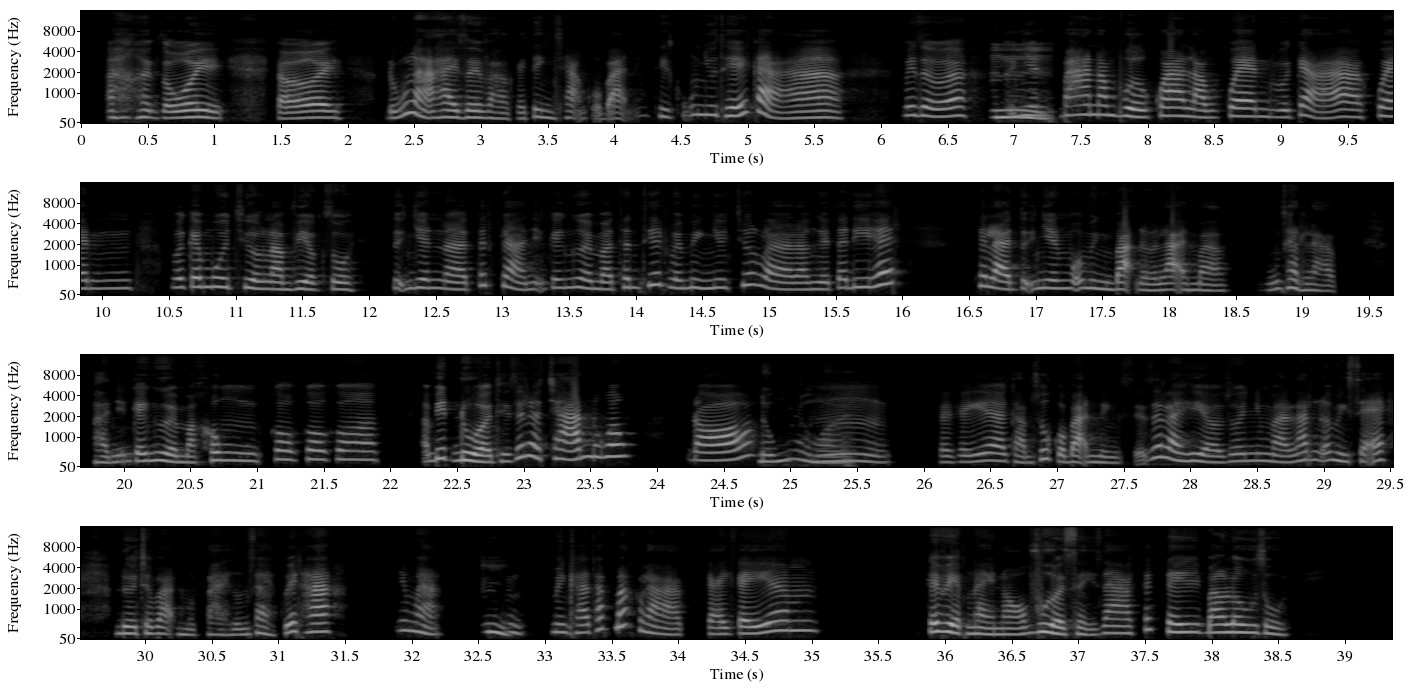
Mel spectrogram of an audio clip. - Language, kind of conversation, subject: Vietnamese, advice, Làm sao ứng phó khi công ty tái cấu trúc khiến đồng nghiệp nghỉ việc và môi trường làm việc thay đổi?
- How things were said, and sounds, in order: laughing while speaking: "À"; tapping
